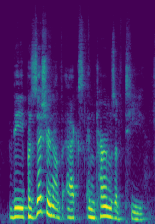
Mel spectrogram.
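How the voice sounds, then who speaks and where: This man's voice is fairly high-pitched. Its intonation is lively. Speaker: physics tutor. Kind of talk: tutorial. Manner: casual with frequent fillers.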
